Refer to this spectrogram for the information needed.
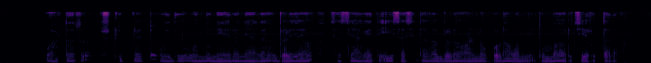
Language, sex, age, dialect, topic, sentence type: Kannada, male, 41-45, Dharwad Kannada, agriculture, statement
